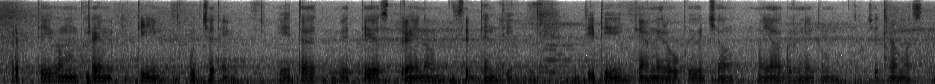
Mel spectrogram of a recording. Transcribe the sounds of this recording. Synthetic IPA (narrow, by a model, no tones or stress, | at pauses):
pɾɐt̪jeːkɐmpɾeːmit̪iutːʃɐt̪e | eːt̪ɐt̪ʋjɐt̪ːeɐst̪ɾeːnɐsid̪ʱjɐnt̪it̪it̪ikaːmeɾɐupɐjud͡ʒɐ | mɐjaːɡɾuɳit̪umt͡ʃit̪ɾɐmɐst̪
